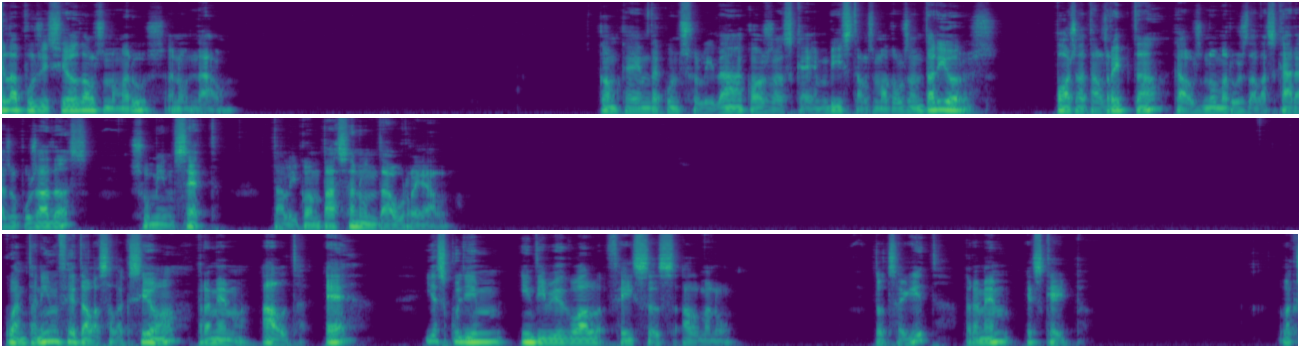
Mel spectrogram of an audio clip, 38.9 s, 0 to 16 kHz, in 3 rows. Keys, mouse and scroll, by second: 0.0 F3, 1.5 Escape, 2.9 3, 3.5 middle click, 4.3 shift+click, 4.8 shift+click, 5.3 shift+click, 5.8 shift+click, 6.4 shift+click, 8.1-9.2 shift+middle drag, 8.6-10.1 drag, 11.5 shift+middle click, 12.0 click, 13.0 shift+middle click, 13.7 shift+click, 14.3 shift+click, 15.1 shift+middle click, 15.6-17.8 shift+drag, 22.1 shift+middle click, 22.6 shift+click, 23.6 shift+middle click, 24.1-27.1 drag, 30.0 alt+middle click, 31.1 middle click, 31.6 alt+e, 37.0 click, 38.7 Escape.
